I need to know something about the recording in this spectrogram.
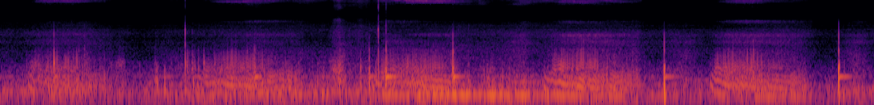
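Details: Low, rattling snores repeating in slow cycles, about four or five breaths across the clip; snoring.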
